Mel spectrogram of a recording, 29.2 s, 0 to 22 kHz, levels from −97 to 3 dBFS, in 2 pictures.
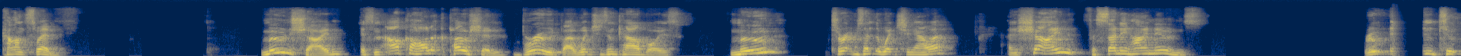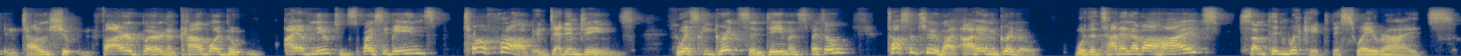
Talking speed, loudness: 140 wpm, -16 LUFS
